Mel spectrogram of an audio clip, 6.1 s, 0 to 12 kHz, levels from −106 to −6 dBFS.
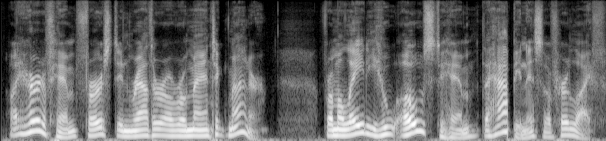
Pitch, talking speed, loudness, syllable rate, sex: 145 Hz, 220 wpm, -17 LUFS, 5.6 syllables/s, male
